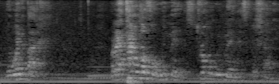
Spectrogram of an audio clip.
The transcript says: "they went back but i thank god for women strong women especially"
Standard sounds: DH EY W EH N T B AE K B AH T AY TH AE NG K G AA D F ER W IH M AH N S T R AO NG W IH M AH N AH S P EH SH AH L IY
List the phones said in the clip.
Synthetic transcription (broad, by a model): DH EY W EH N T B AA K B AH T AY T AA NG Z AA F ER W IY M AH N S T R AO NG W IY M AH N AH S P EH SH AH L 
